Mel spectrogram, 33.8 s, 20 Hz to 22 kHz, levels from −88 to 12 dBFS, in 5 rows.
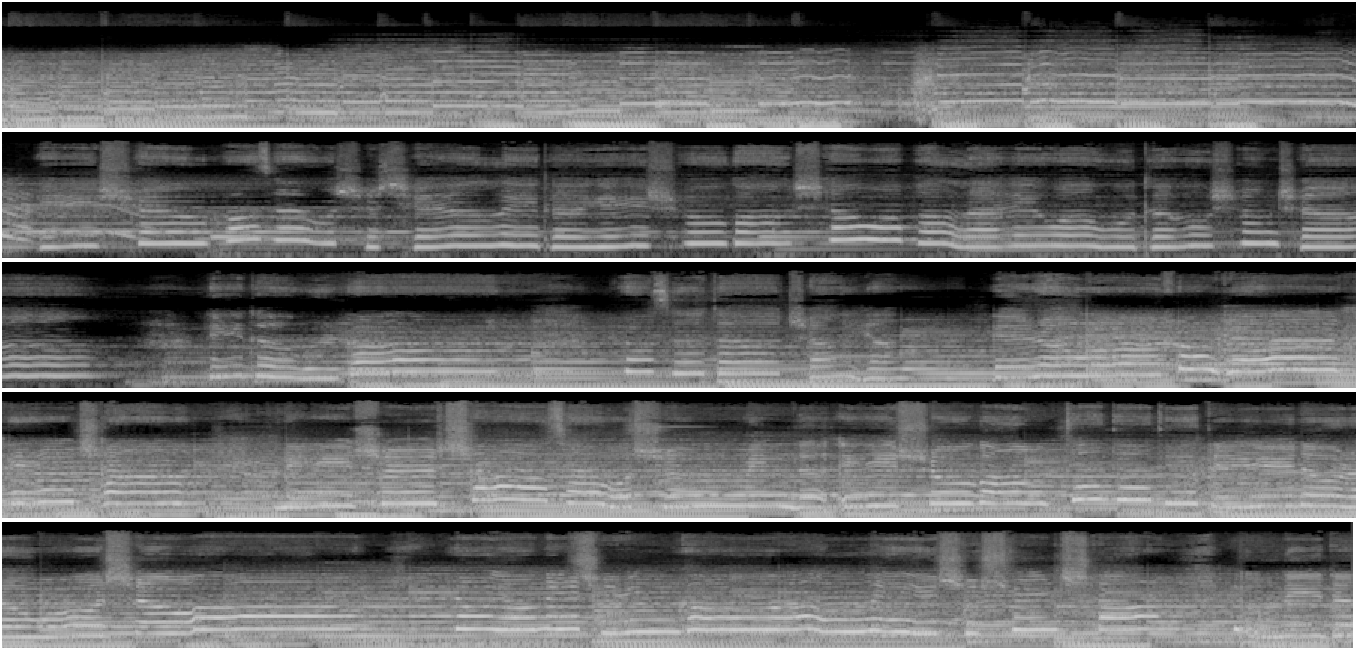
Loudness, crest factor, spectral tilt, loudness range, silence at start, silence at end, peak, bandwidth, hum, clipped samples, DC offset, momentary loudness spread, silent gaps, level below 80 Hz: -14 LUFS; 14 dB; -5.5 dB/octave; 8 LU; 0 s; 0 s; 0 dBFS; 17 kHz; none; under 0.1%; under 0.1%; 10 LU; none; -26 dBFS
